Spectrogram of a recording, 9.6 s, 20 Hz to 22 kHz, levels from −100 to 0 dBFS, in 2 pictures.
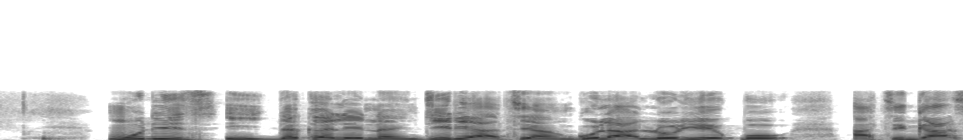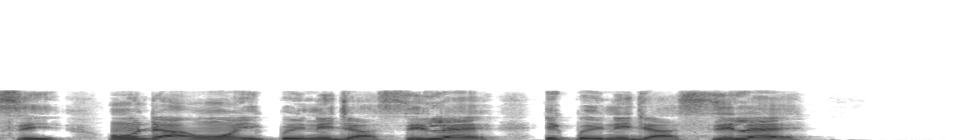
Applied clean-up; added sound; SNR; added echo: none; none; none; none.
